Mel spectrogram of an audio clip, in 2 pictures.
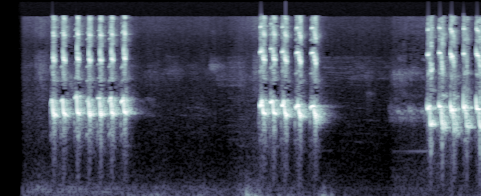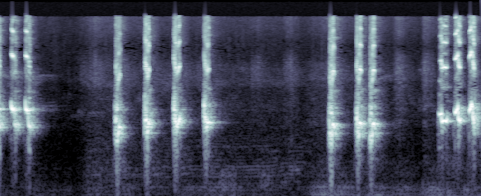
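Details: Yellow-vented bulbul in energetic fighting song of the nggaruda ropel style, used to provoke other bulbuls into answering. Short bursts of rapid, chattering notes alternate with quick spaced chirps, separated by brief silences; faint low rumble underneath.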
